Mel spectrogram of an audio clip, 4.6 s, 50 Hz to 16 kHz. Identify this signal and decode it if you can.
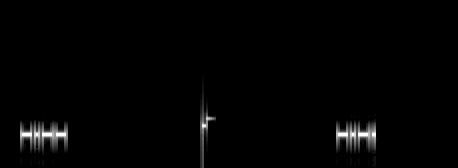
Morse code, heard as a keyed tone, about 35 wpm, 700 Hz. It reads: Y C
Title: Single Letters - Phonetic Pronunciation 35wpm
